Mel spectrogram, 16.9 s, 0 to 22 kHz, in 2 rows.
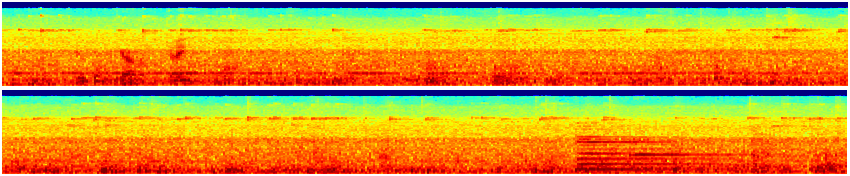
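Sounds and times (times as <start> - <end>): train running rumble: 0.0 - 16.9
steady whine: 14.2 - 16.9.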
